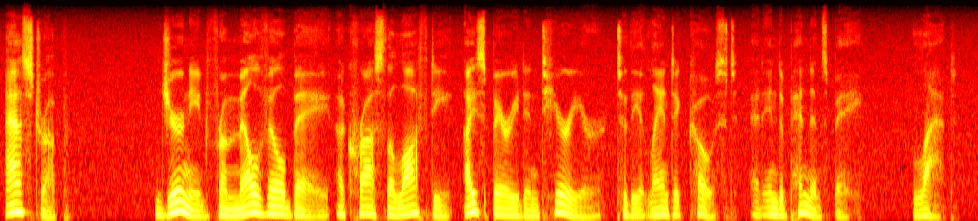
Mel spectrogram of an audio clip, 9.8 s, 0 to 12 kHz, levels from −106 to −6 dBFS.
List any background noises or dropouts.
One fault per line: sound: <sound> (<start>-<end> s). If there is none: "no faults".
no faults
